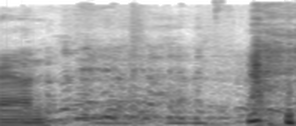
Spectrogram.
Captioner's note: laughter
